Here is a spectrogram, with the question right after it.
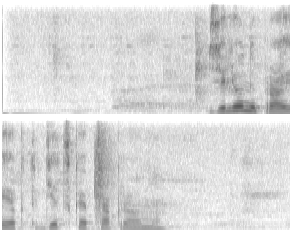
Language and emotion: Russian, sad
